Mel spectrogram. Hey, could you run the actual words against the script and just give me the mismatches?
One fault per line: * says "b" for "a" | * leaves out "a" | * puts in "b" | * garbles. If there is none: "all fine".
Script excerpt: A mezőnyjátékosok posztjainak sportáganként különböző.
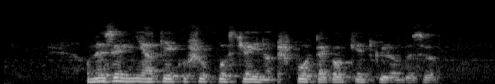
all fine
